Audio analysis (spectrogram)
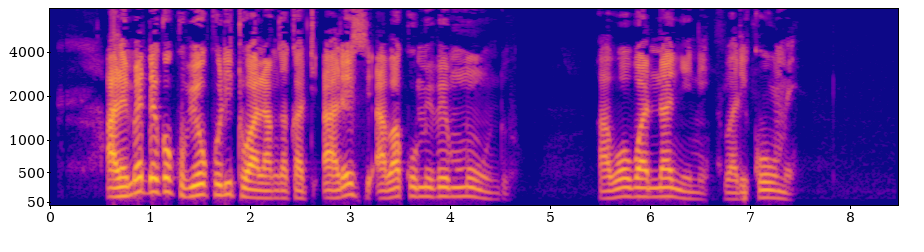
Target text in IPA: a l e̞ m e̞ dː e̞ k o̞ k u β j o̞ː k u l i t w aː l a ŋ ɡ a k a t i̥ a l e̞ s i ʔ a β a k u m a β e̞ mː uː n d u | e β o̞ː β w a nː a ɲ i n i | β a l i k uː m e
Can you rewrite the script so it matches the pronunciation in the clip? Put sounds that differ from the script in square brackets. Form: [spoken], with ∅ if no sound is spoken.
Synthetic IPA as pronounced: a l e̞ m e̞ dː e̞ k o̞ k u β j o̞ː k u l i t w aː l a ŋ ɡ a k a t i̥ a l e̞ s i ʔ a β a k u m [i] β e̞ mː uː n d u | [a] β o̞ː β w a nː a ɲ i n i | β a l i k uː m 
